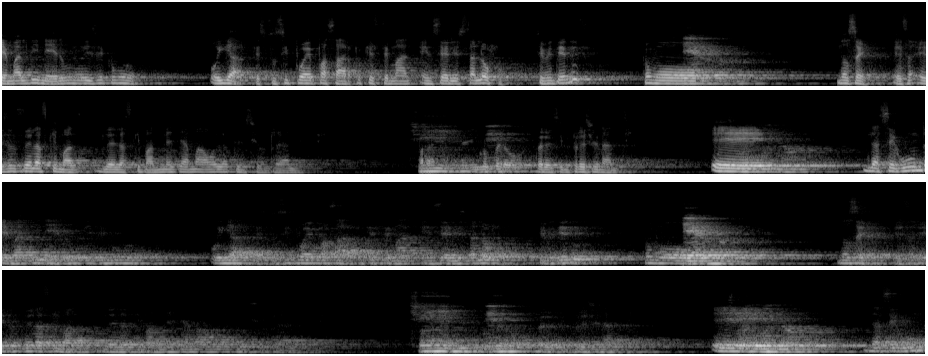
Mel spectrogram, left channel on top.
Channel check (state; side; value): normal; both; correlation 0.43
